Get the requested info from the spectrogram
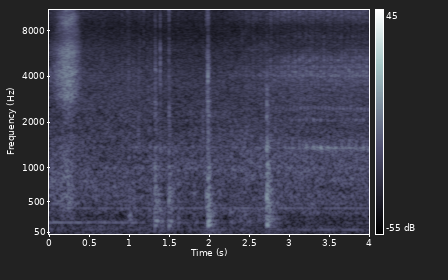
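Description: Hood of a 2014 Kia Soul being opened: a short rustle, then several sharp clicks and knocks from the latch, hood and prop rod. A low steady hum from the idling engine runs underneath and grows louder near the end.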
